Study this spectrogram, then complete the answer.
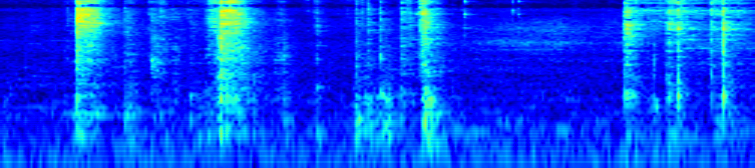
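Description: Fenugreek seeds being added to a pan while making vangi bath powder: a series of close metallic clinks and scrapes of a spoon against the pan, irregular bursts with quieter rustling between them.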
